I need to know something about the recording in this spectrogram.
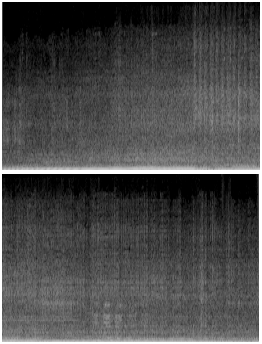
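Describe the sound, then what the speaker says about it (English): The boosted Acura RSX Type S engine roars at a loud steady drone, its pitch shifting partway through. No clear turbo whistle stands out above the engine note. "You wanna hear the turbo spool?"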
